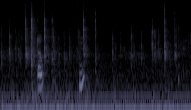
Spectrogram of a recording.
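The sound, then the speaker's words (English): Typing on a computer keyboard: many quick, faint, irregular key clicks over a steady low hum, with a faint voice in places. “Just wanted to make sure there was a dead zone for me to type.”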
